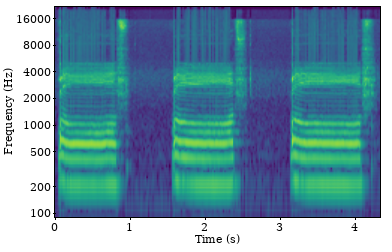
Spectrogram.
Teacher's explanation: कफ पुर पढ़ा जाएगा जुबान की जड़ और तालू के नरम हिस्से से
